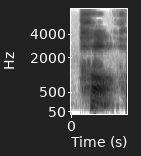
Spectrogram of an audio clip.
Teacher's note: জিভ, দাঁত, তাদের গোড়া এগুলো কোনো কিছুই দরকার হয়নি, কণ্ঠ থেকে উচ্চারিত হয়, এই জন্য এই ধ্বনিটাকে বলা হয় কণ্ঠমূলীয় ধ্বনি।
